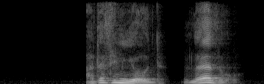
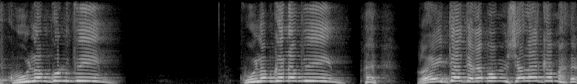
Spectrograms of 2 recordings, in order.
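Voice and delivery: mocking thief voice; 11 semitones higher, 5 dB louder than usual. Thief excusing himself, mocked.

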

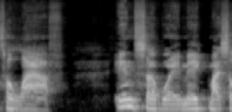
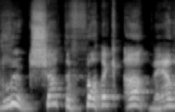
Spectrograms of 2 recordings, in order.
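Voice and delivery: higher, drawn-out mock exasperation; exasperated; 6 semitones higher than usual. To a friend ranting on the phone after being fat shamed, retold exasperation. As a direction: retell cutting off a ranting friend.

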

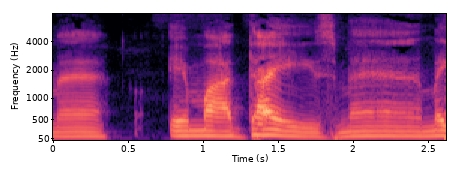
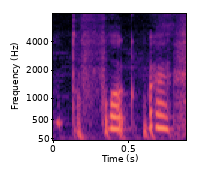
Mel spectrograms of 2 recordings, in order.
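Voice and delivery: mock disbelief; 14 semitones higher, 12 dB quieter than usual. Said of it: "I'm like".

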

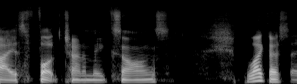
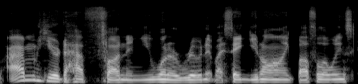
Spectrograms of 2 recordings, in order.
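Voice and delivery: normal talking voice

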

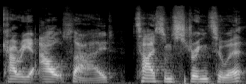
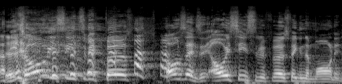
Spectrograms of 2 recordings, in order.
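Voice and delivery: laughing; 9 semitones higher, 4 dB louder than usual. Real, not acted. Hinting at awkward morning encounters.

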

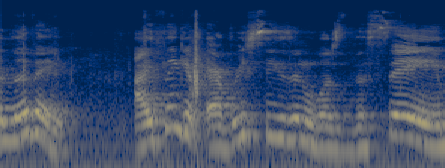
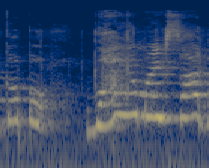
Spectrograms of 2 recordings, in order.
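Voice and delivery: pleading; 12 semitones higher than usual. Retold or imitated. Retold prayer while crying.

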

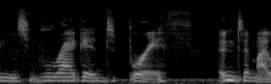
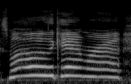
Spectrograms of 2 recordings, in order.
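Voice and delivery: higher, cheery instructor call; 12 semitones higher, faster than usual. Retold or imitated. Instructor calling to the jumper to pose, higher cheery voice. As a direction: do the instructor's bright command. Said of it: "he's like".

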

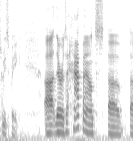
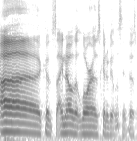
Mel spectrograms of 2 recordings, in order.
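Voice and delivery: normal talking voice

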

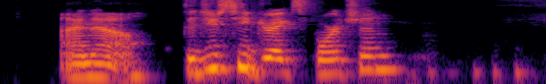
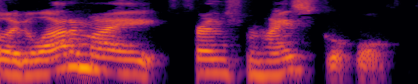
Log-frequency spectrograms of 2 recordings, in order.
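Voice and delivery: usual speaking voice

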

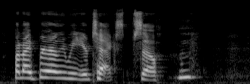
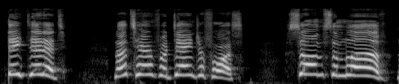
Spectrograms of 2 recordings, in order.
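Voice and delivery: loud, high hype-man call; excited announcer; 6 semitones higher, 4 dB louder than usual. Acted. Club host hails Danger Force, excited announcing. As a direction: whip the crowd into cheering.

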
